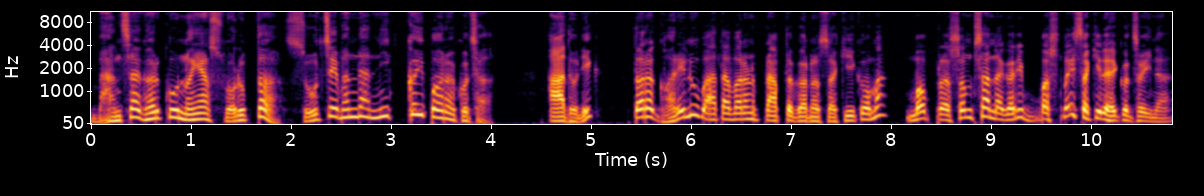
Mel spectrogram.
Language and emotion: Nepali, happy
